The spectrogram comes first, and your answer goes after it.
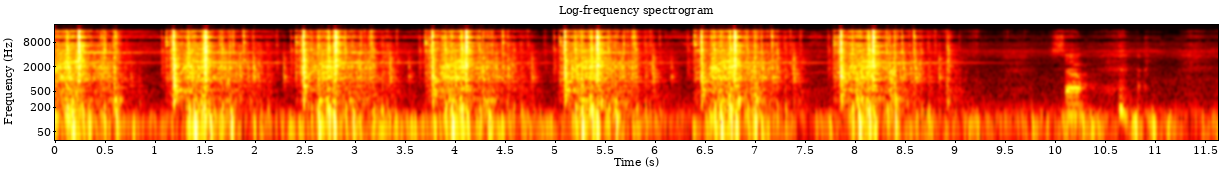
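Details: Ryobi 3100 PSI pressure washer, 212 cc engine, choke on, fuel open, yellowish fuel: seven rhythmic pull-start attempts, engine coughing but never catching; hard starting from a clogged carburetor.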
